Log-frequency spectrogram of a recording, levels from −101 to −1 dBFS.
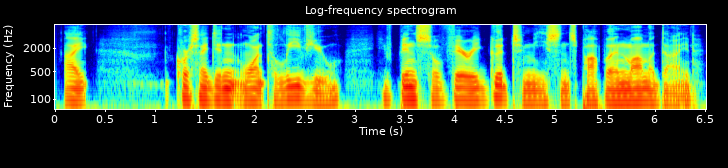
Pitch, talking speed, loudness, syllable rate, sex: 90 Hz, 175 wpm, -20 LUFS, 5.1 syllables/s, male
